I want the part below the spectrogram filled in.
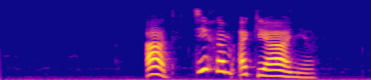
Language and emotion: Russian, positive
